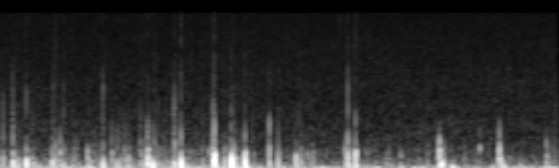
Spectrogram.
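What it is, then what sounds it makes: Rubber spiky sensory ball. A small, soft, palm-sized green spiky rubber massage ball is held in both hands close to the microphone while fingertips and nails scratch and squeeze its spikes. The result is a dense run of soft, low, muffled thumps and rubbery rustles, with brief sharper taps standing out among them.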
